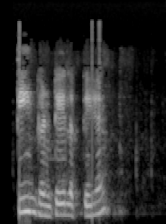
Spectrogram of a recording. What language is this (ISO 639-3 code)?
urd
